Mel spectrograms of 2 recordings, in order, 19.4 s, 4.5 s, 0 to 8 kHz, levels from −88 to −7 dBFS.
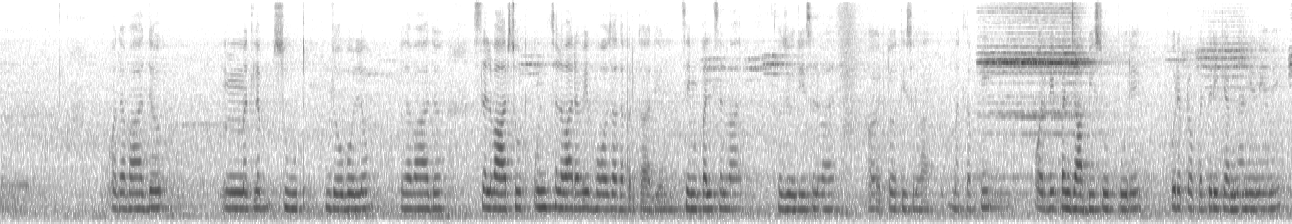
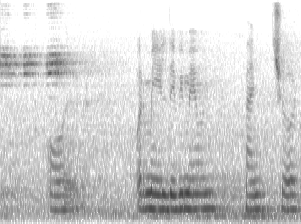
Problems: low volume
